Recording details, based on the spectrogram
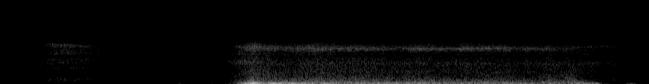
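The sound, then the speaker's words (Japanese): A soft, short exhale is followed by a long, strong breath blown into the ear, a steady airy rush lasting several seconds before trailing off. No one speaks. “吐息を吹きかけられたり、”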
